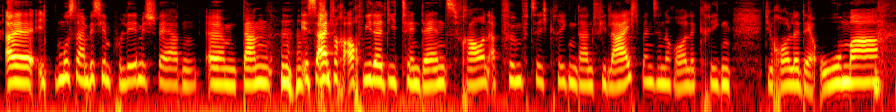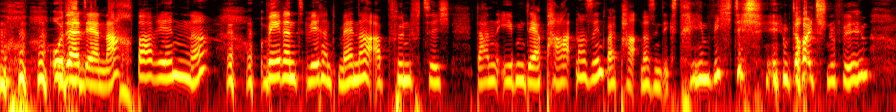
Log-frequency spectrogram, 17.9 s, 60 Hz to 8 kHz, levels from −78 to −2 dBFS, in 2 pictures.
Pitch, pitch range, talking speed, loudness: 225 Hz, 205-255 Hz, 170 wpm, -20 LUFS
